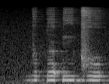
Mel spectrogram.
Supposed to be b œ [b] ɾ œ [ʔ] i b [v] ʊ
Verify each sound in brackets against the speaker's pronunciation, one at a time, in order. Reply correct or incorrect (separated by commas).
correct, correct, correct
